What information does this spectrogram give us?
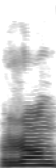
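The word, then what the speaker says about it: wrong: इसको रिस्ट पढ़ा इसको रॉन्ग पढ़ा आर से पढ़ा तो इस तरीके से डब्ल्यू आर के कॉम्बिनेशन में डब्ल्यू साइलेंट रहता है डब्ल्यू का उच्चारण नहीं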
